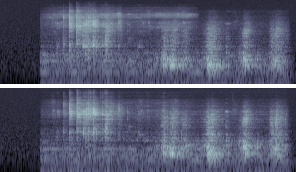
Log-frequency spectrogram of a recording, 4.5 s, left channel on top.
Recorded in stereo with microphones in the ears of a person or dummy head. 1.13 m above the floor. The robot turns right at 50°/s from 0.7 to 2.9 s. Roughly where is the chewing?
Left.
